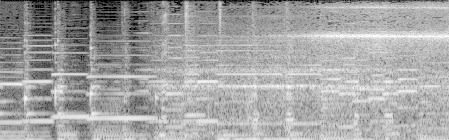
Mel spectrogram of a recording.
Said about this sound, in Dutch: Als mijn trein aankomt, sneeuwt het zachtjes op het kleine verlaten station.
